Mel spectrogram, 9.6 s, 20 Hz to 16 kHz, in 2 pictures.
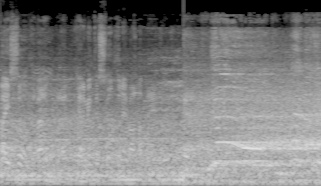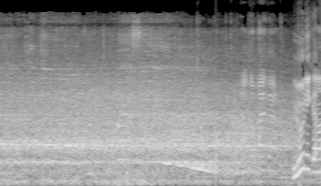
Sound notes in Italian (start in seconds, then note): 4.2 Applauso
